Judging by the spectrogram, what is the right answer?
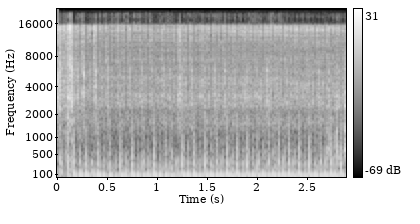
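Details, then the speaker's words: Megapro/CB bored to 240cc single-cylinder with a high-overlap cam head (about 3 mm overlap), PWK 28 carb with 35/120 jets, throttle cable still slightly pulled: loud, choppy, stumbling lumpy idle typical of a high-overlap camshaft. "Suara langsamnya seperti ini teman-teman, karena ini saya tutup biar saya ngomong kedengeran. Ini suara langsamnya putus-putus seperti ini kalau menggunakan overlap tinggi."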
